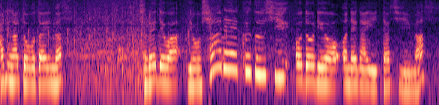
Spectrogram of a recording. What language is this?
Japanese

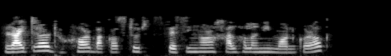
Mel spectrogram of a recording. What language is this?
Assamese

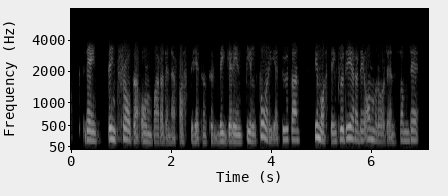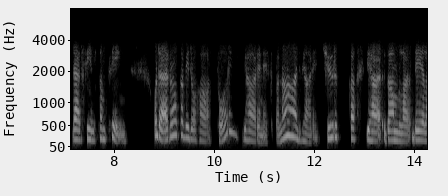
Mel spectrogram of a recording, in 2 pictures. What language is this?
Swedish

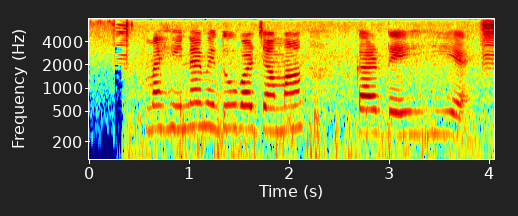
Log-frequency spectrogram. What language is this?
Magahi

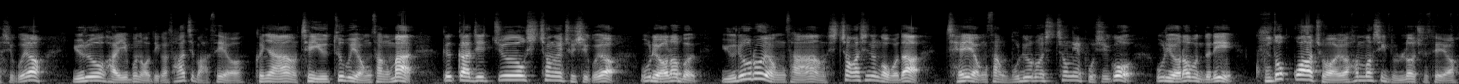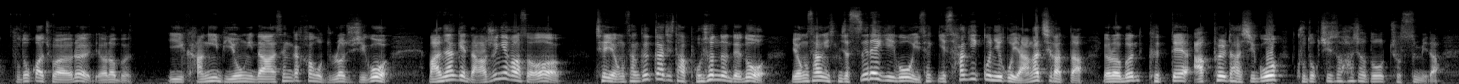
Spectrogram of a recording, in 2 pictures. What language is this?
Korean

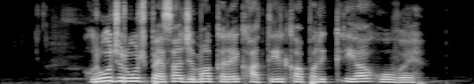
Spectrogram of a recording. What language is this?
Maithili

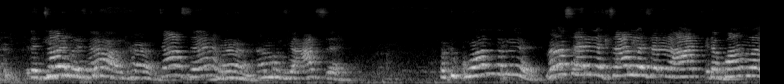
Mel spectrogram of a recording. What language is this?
Arabic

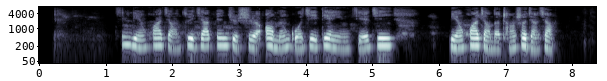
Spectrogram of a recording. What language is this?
Chinese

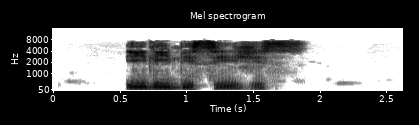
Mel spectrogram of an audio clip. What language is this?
Esperanto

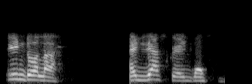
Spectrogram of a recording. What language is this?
Nepali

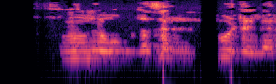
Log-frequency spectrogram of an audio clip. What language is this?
Pashto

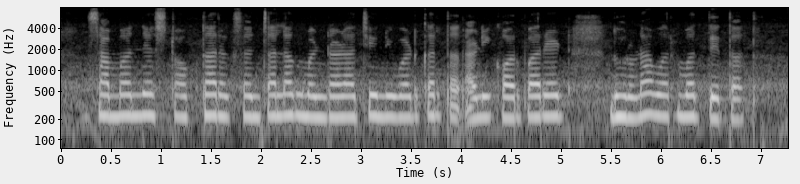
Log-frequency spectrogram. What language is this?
Marathi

